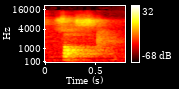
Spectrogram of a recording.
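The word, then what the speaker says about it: psoas: thing is sauce sausage sauce don't pronounce p forget about the p okay sauce muscle left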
